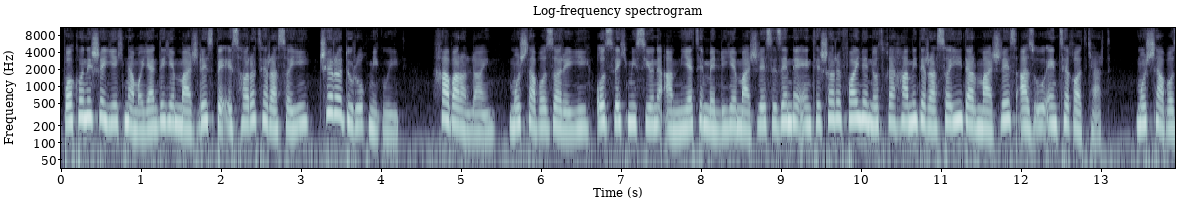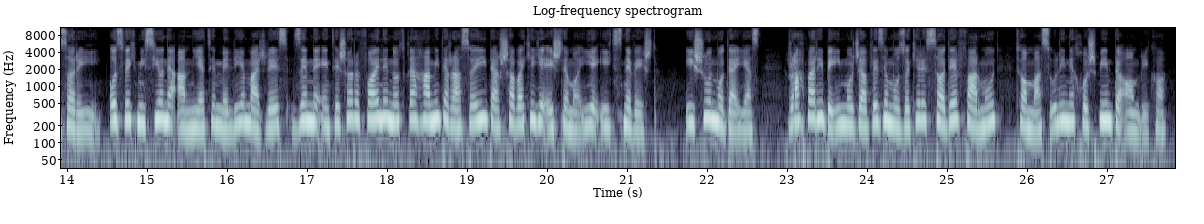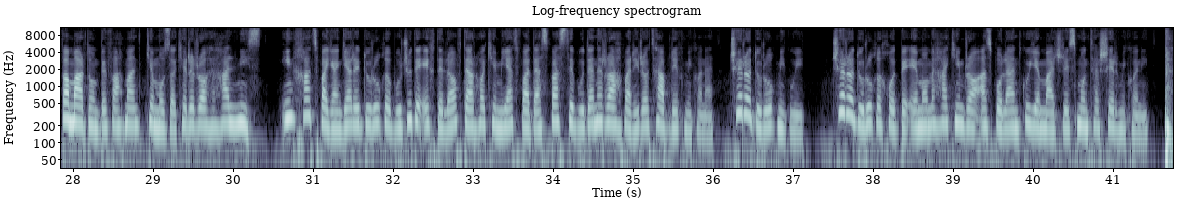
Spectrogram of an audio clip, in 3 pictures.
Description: خبرآنلاین/ مجتبی زارعی، عضوکمیسیون امنیت ملی مجلس ضمن انتشار فایل نطق حمید رسایی در مجلس از او انتقاد کرد.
